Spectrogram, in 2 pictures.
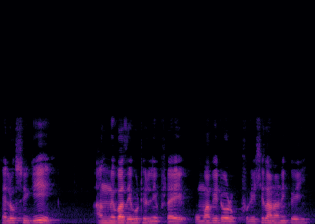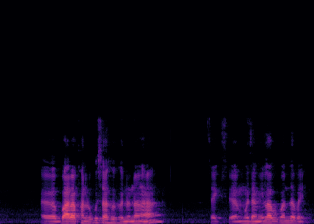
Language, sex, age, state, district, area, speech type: Bodo, male, 18-30, Assam, Chirang, urban, spontaneous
